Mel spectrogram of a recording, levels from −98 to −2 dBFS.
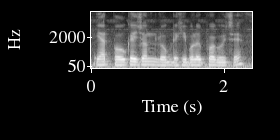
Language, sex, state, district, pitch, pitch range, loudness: Assamese, male, Assam, Kamrup Metropolitan, 115 Hz, 115-120 Hz, -15 LUFS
